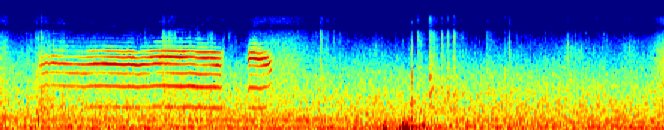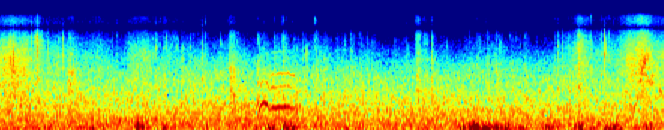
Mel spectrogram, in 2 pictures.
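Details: Calico cat mother and kittens play-fighting on a cat island in Japan as training for wild life: a long sustained meow, a short second cry, then a faint brief mew later amid low outdoor rumble.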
